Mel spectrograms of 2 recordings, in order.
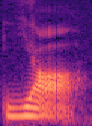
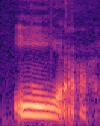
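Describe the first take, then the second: First: It is one gliding syllable, like ya. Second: It is two syllables, stress on the i. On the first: The speaker calls it wrong. "I A with no accent on that I tends to just sound more like ya" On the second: The speaker calls it right. "so that we're hearing the E"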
